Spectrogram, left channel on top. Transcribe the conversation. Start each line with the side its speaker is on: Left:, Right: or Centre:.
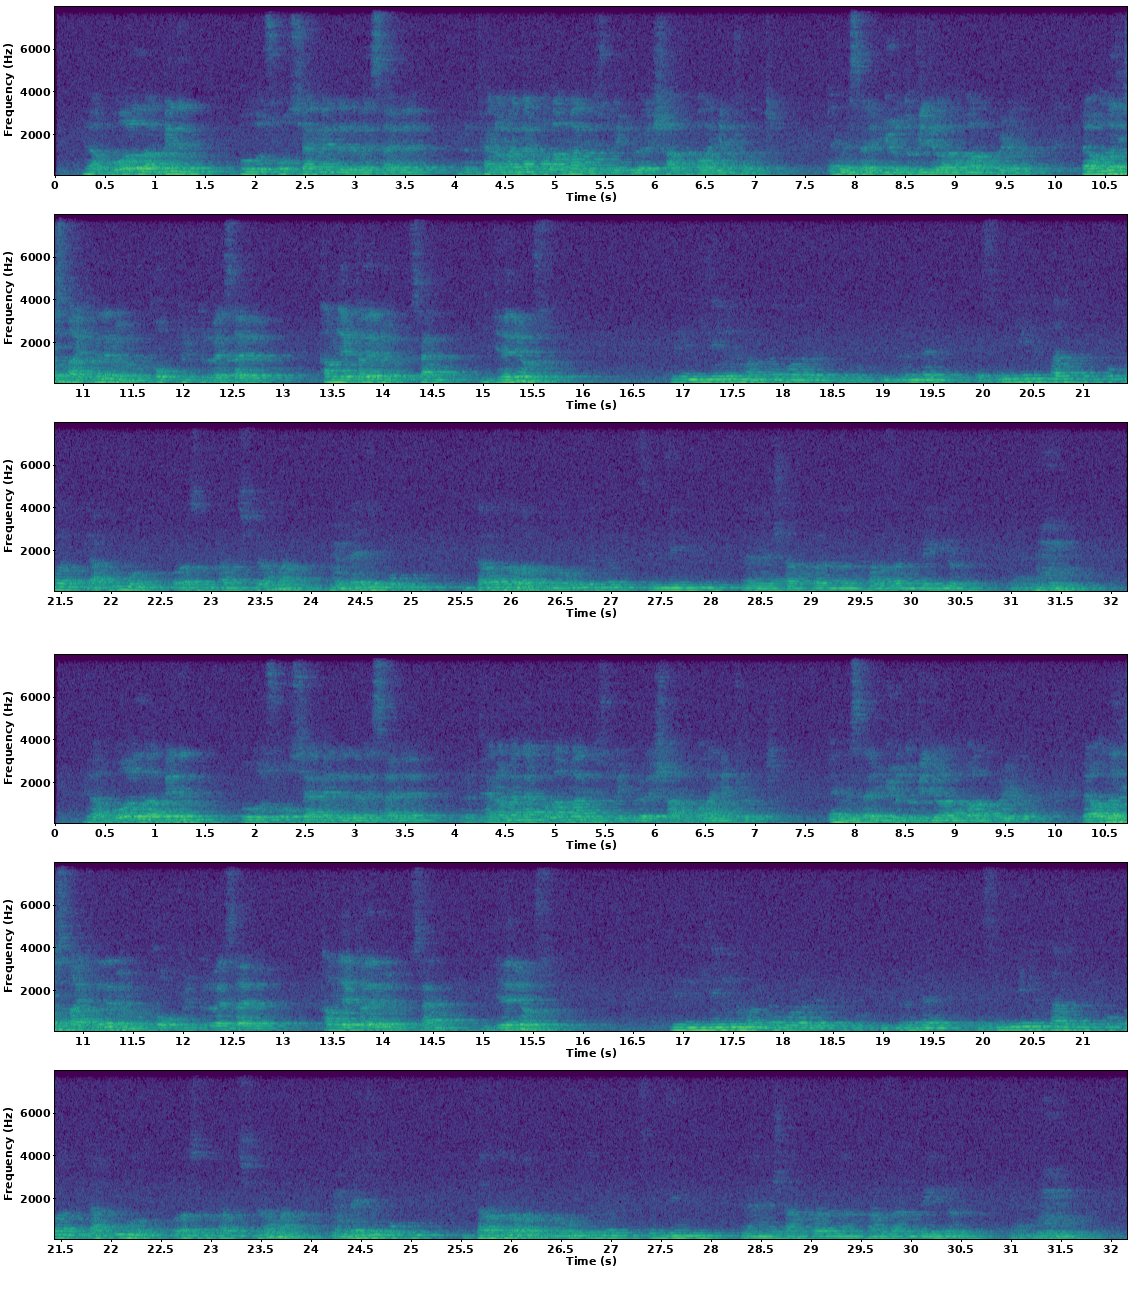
Left: Ya bu aralar benim bu sosyal medyada vesaire böyle fenomenler falan var ya sürekli böyle şarkı falan yapıyorlar. İşte
Centre: Evet.
Left: mesela YouTube videolarına falan koyuyorlar. Ben onları hiç takip edemiyorum bu pop kültür vesaire. Tam yakalayamıyorum. Sen ilgileniyor musun?
Centre: Ben ilgileniyorum hatta bu aralar işte pop kültüründe. Ya Sammy Jenkins tarzı pek pop'a yakın mı orası da tartışılır ama
Left: Hmm,
Centre: ya bence popluk bir tarafı da var. Ve O yüzden ben Sammy Jenkins'in e, şarkılarını, tarzlarını beğeniyordum. Yani
Left: hmm,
